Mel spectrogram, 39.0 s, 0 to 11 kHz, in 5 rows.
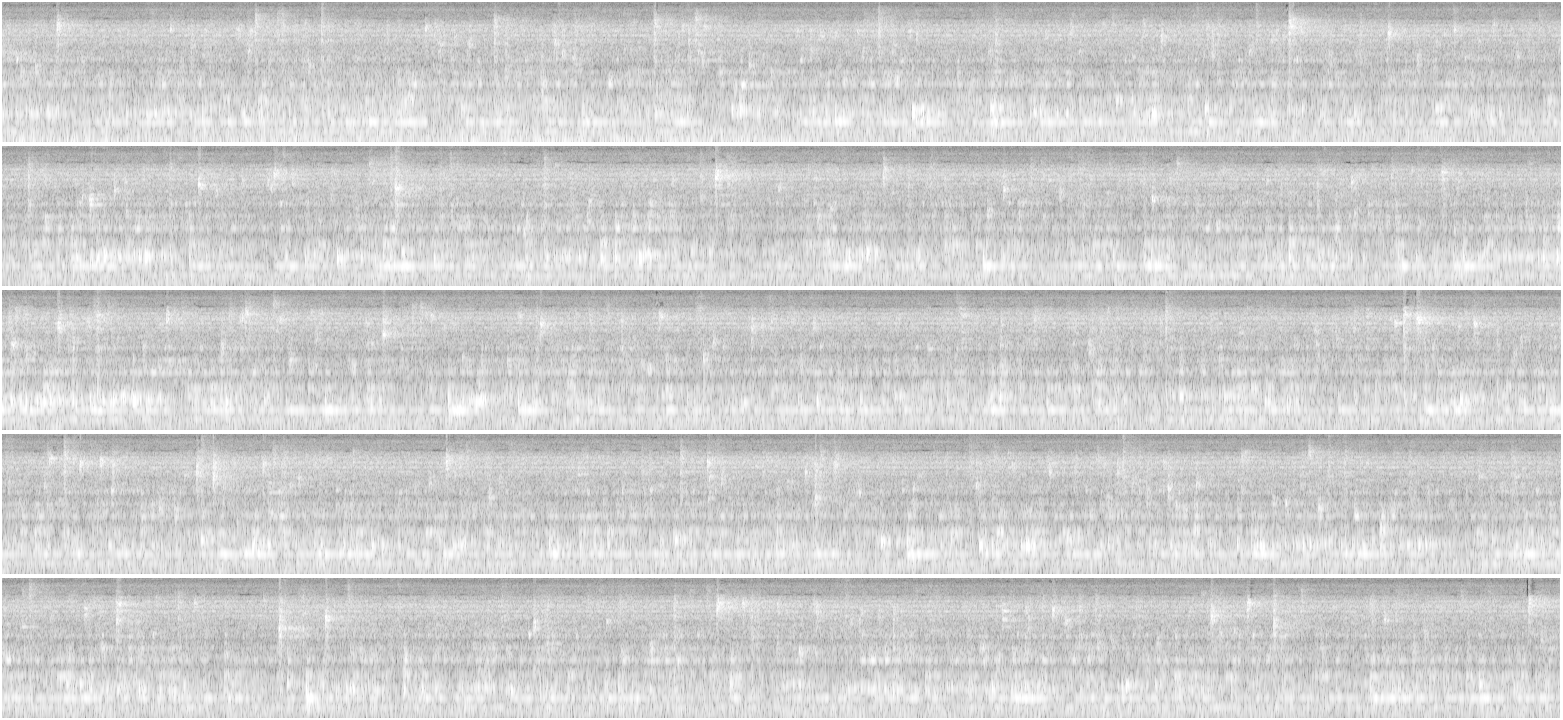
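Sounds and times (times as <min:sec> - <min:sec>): high splashing: 0:00.0 - 0:10.4
running water rushing: 0:00.0 - 0:38.9.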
